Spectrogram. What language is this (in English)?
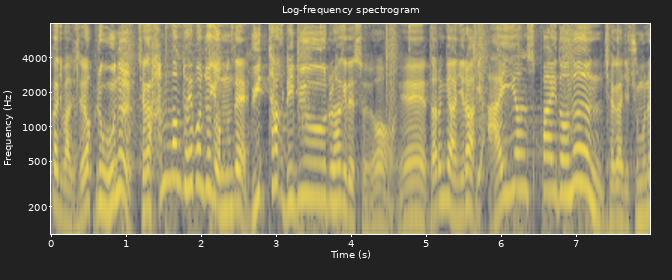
Korean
